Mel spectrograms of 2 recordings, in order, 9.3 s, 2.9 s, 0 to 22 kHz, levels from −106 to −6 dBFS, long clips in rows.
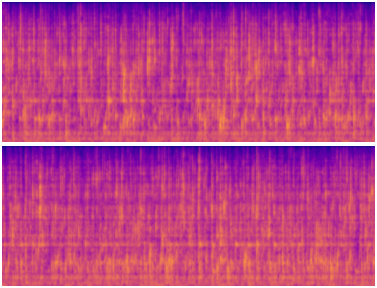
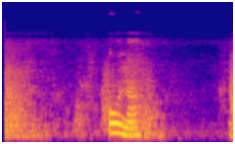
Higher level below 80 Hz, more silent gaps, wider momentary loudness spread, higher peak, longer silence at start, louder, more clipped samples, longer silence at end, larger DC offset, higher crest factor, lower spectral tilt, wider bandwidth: first, -54 dBFS vs -68 dBFS; neither; second, 6 LU vs 24 LU; about the same, -2 dBFS vs -2 dBFS; about the same, 0 s vs 0.05 s; second, -29 LUFS vs -15 LUFS; neither; about the same, 0 s vs 0 s; neither; first, 30 dB vs 18 dB; second, -1 dB/octave vs -8 dB/octave; first, over 20 kHz vs 7.6 kHz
